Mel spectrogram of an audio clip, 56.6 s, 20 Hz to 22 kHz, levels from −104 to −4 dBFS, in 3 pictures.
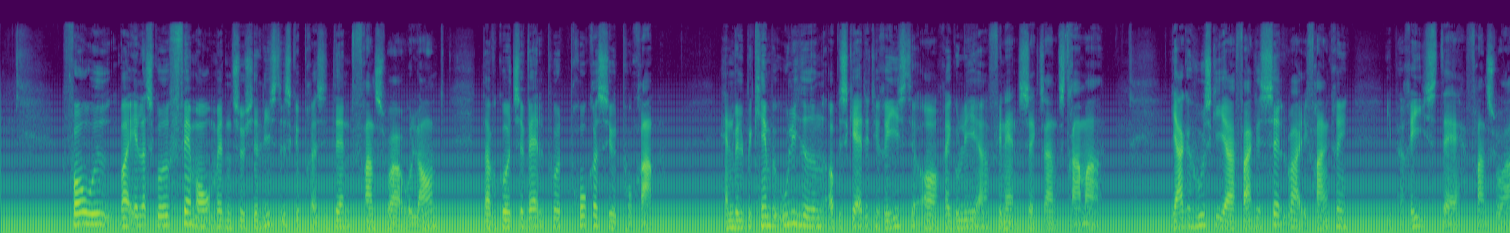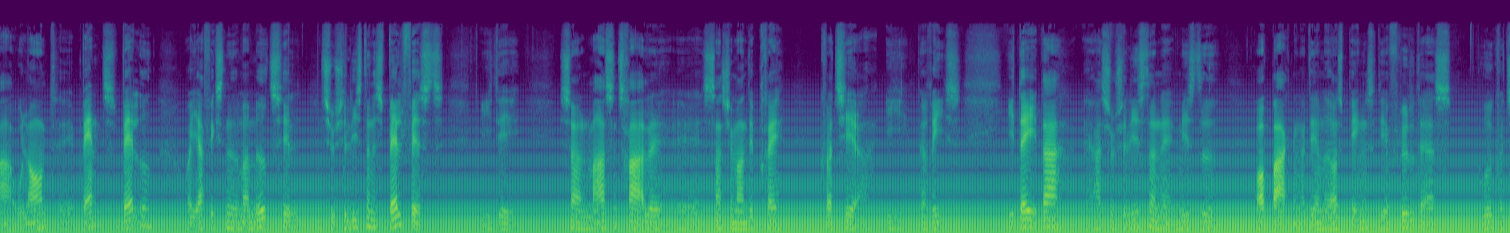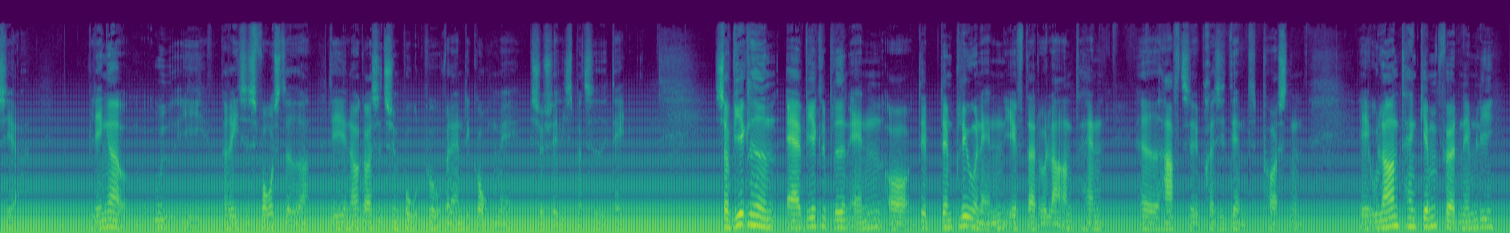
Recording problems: electrical hum; loud; throughout; 50 Hz, 6 dB below the speech

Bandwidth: 14.5 kHz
